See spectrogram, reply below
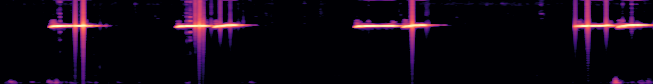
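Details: Clear high whistles from a fim-fim (purple-throated euphonia), four level notes roughly two seconds apart, some doubled, with a few low thuds at the start and end.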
